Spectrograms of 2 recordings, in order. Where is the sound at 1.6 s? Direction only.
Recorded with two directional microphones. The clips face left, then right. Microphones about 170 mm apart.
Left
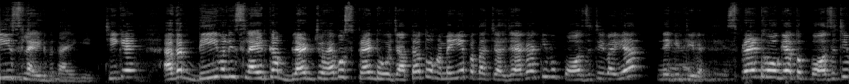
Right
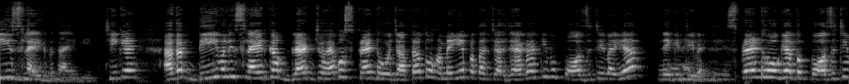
30° left (ahead or behind).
